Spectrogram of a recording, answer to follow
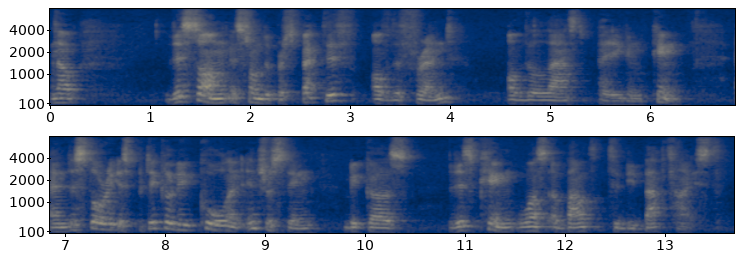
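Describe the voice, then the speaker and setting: A man from Friesland, earnestly explaining history to his channel's viewers and slowing down to stress key points. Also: medium pitch, expressive, sharp tone, roomy sound, distant mic, poor audio. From Friesland, Netherlands. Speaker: channel host. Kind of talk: explainer monologue.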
